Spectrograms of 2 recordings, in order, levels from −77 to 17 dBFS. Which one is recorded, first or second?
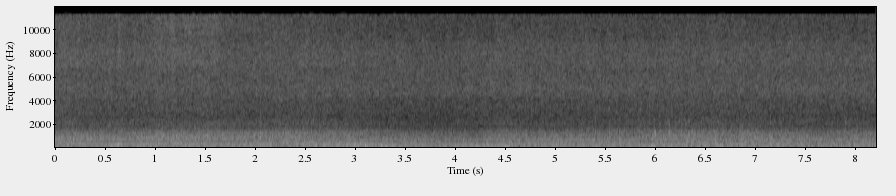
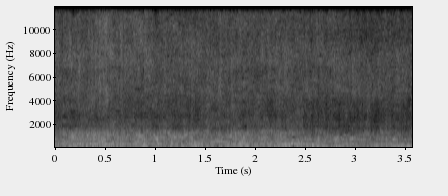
first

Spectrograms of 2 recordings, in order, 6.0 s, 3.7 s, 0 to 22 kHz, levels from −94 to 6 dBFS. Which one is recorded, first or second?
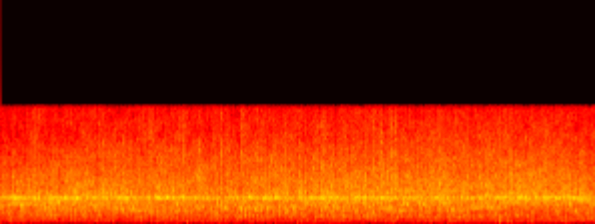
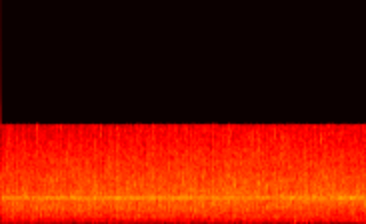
second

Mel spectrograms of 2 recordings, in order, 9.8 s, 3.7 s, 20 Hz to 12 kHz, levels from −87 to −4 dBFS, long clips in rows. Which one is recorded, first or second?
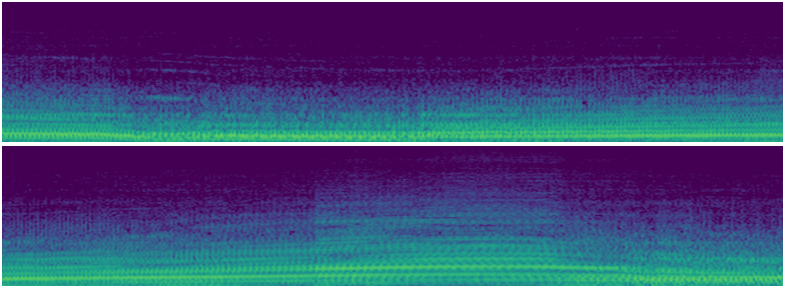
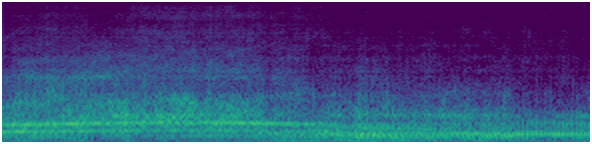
first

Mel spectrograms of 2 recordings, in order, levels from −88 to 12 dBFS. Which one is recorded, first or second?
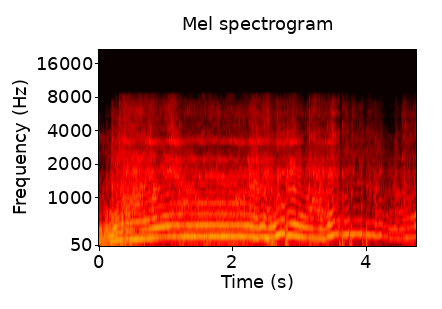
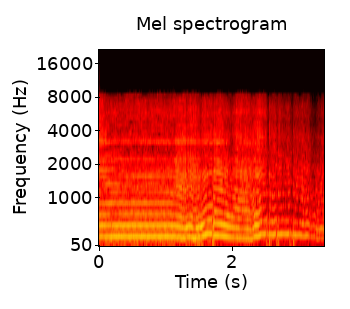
second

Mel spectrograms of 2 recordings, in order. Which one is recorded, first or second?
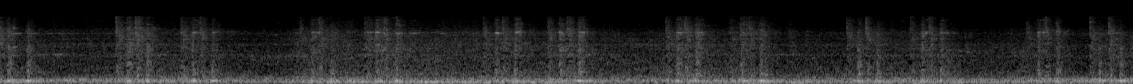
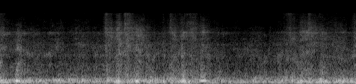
first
